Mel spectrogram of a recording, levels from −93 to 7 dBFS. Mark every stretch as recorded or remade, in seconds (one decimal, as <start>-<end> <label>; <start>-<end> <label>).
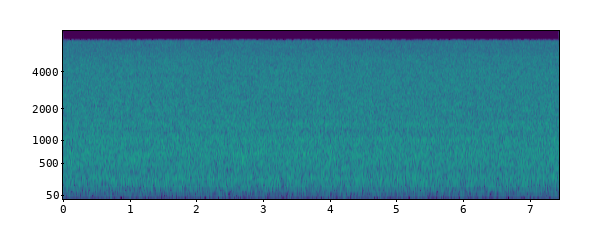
0.0-7.4 recorded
